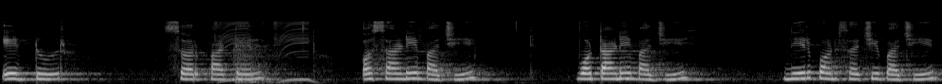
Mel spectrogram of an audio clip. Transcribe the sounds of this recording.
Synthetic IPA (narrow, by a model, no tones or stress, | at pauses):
eɖuːɾ | sɔɾpaʈel | ɔsaɽ̃ebad͡ʑi | ʋɔʈaɽ̃ebad͡ʑi | niɾpɔɳsat͡ɕibad͡ʑi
